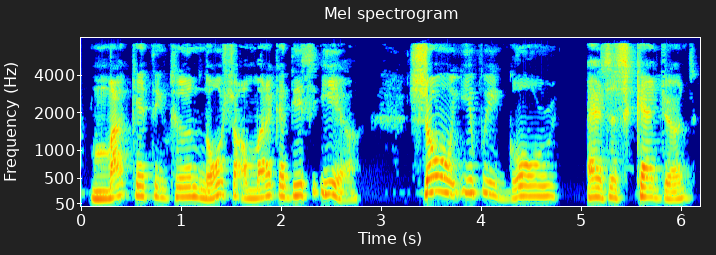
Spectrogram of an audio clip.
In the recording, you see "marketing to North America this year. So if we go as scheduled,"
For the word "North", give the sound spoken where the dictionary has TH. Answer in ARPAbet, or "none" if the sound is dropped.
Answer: S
